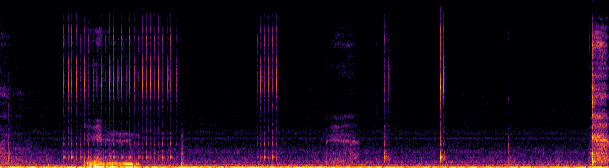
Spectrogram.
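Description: Short runs of clicking keystrokes on a computer keyboard while a system name and password are entered during a Windows setup, separated by pauses and a few isolated clicks, close over a steady background hum.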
